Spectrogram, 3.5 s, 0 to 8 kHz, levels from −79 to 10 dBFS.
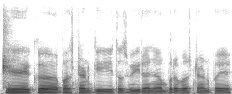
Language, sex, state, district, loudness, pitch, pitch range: Hindi, male, Chandigarh, Chandigarh, -14 LUFS, 120 Hz, 115-125 Hz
